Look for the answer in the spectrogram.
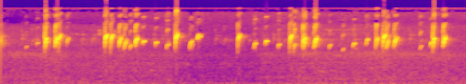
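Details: Pet European goldfinch in song training, singing high sparkling chirps and short twittered phrases in clusters about every second.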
